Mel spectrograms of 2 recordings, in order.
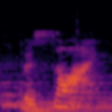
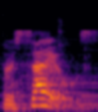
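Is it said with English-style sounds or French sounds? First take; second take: French; English-style. First: It is said with French sounds. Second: It is said with English-style sounds. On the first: The speaker calls it right. "it is actually pronounced" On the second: The speaker calls it wrong. "this might look like"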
